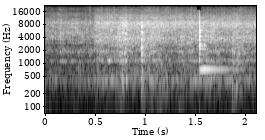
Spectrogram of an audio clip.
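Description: Chopped coriander and mint leaves frying in a pan for mushroom matar pulao, a steady soft sizzle with a couple of sharp scrapes from a spoon stirring, close and alone without talk.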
